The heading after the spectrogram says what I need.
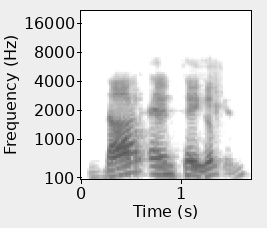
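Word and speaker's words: daarentegen: Regen, onu ayırın. Bak ya, bitişik yazılıyor ama ayrı okunur. Bu çok güzel bir örnek. Dar en tegel.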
